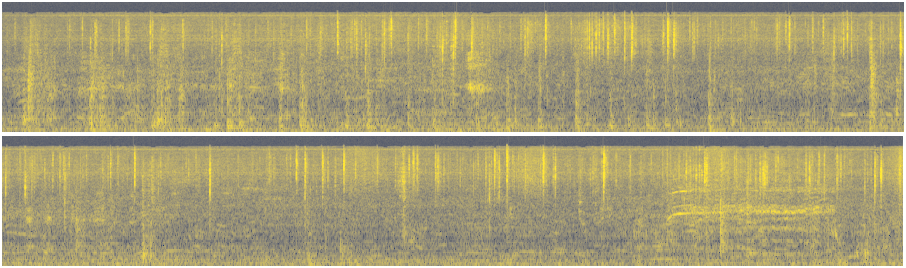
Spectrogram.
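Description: A fire crackles softly in a fireplace.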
